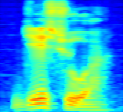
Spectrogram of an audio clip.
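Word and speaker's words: ישוע: de la misma palabra en judea se pronunciaba yeshua en Galilea yeshu era un nombre muy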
